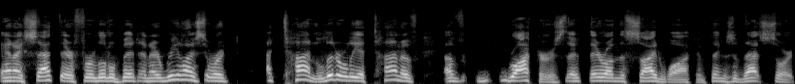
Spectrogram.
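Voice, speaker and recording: This man's voice sits at a fairly high pitch with a dark, mellow tone. He talks fairly quickly, and the sound is dry and close with no echo. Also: lively intonation. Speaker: author and storyteller. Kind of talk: interview answer. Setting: outdoors. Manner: conversational, anecdotal.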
